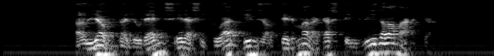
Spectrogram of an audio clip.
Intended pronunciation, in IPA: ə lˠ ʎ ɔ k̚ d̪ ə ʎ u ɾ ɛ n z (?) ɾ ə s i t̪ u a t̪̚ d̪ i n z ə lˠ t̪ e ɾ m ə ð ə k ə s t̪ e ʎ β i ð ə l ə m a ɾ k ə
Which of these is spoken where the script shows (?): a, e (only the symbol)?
e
